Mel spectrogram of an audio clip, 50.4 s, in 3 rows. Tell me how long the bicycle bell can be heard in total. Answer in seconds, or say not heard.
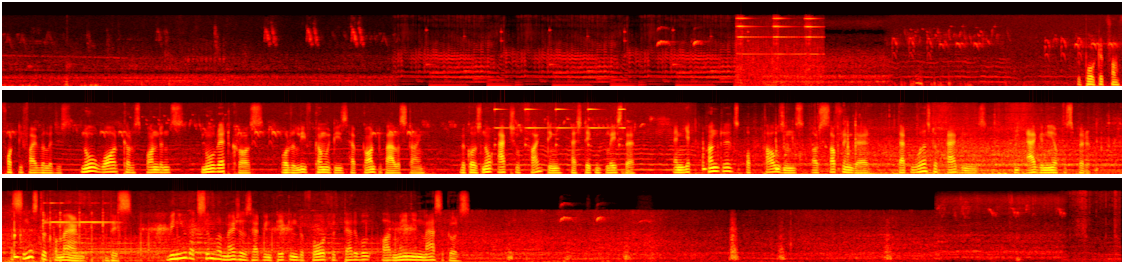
5 s.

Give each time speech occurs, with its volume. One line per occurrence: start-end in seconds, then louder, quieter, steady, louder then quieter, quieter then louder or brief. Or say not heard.
16.1-40.6 steady.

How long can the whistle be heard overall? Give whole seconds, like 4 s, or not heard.
2 s.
